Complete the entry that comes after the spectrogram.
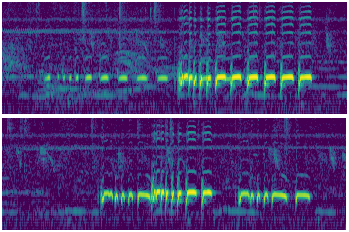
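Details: Local zebra dove (perkutut) singing as a lure to call rivals and provoke other doves to answer: two bursts of rapid, evenly repeated cooing notes, with softer cooing phrases and a low sliding call from another dove between.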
